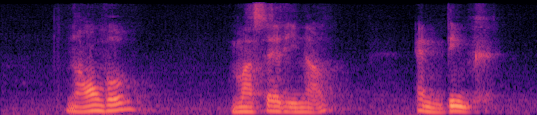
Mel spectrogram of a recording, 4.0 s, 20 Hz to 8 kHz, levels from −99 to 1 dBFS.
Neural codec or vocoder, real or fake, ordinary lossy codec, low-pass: codec, 16 kHz in and 24 kHz out, 0.6 kbps, FocalCodec, streaming, 4096 codes; fake; AAC, 32 kbps; 7.2 kHz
